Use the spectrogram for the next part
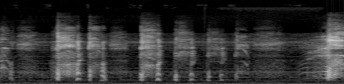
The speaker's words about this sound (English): I heard him cough. Did you hear that cough? I hope he's all right. He got out of his sick bed to come here this evening, you know.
